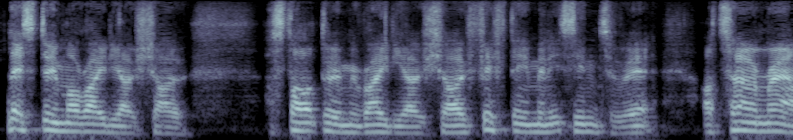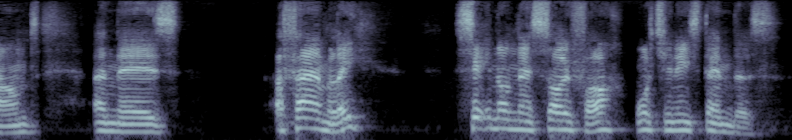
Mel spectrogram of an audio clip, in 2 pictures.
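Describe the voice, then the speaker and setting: A man's voice: mid-range voice, a little slow, a bit bright. A man with an ordinary mid-range voice shares jokey anecdotes in a casual chat. He slips into mock-polite voices whenever he quotes himself. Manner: jokey, acts out his own lines in a put-on polite voice. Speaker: podcast speaker, DJ.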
